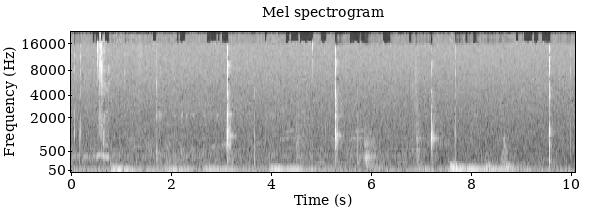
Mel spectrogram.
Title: Newborn hiccups 😍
